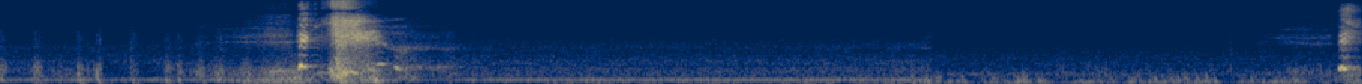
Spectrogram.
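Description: A single loud, sharp sneeze with a quick intake before it, then quiet room noise; an ordinary sneeze.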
